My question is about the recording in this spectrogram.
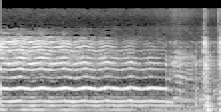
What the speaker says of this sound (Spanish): el efecto de la distorsión.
